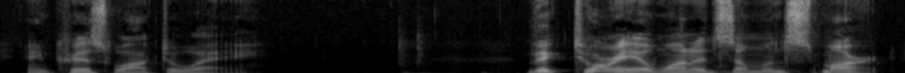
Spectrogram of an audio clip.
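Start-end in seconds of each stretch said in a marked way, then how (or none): none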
